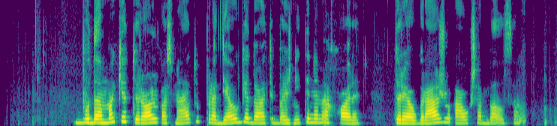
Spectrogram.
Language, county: Lithuanian, Šiauliai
